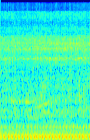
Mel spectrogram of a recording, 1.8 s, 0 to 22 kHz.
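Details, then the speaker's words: 1991 Ford F150 pickup just started cold: steady low drone with a faint regular tick that goes away once warmed up: cold start engine noise. "Just starting the truck up, so it has to warm up so that noise goes away."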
